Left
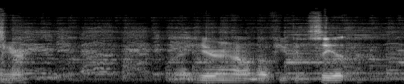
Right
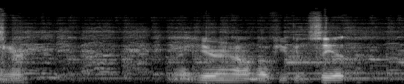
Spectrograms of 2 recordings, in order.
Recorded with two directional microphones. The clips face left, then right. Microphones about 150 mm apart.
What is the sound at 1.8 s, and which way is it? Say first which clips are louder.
Speech: right 1 dB; centre (ahead or behind).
